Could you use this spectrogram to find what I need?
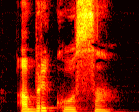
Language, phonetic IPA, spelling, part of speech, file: Ukrainian, [ɐbreˈkɔsɐ], абрикоса, noun, Uk-абрикоса.ogg
- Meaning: 1. apricot (tree or fruit) 2. genitive singular of абрико́с (abrykós)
